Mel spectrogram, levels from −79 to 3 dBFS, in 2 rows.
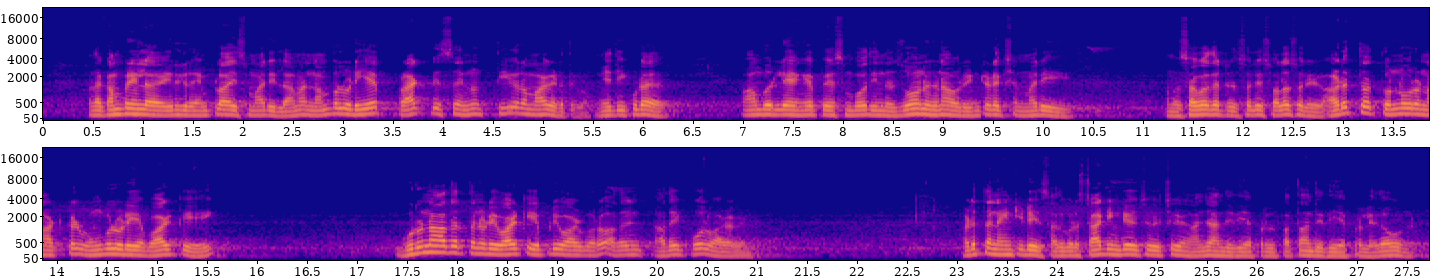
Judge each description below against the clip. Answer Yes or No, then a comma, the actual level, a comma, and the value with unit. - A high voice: No, low, 135 Hz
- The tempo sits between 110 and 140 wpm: Yes, average, 125 wpm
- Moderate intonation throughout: Yes, average, 3.0 semitones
